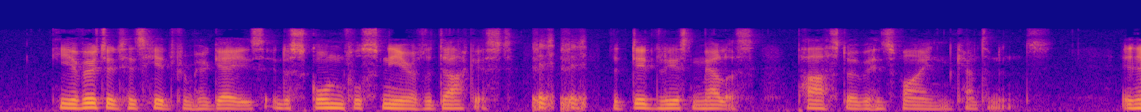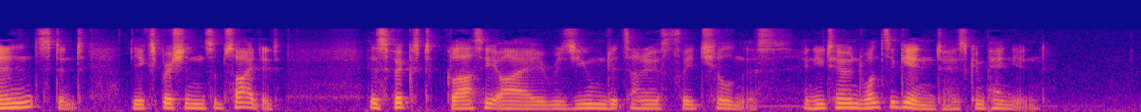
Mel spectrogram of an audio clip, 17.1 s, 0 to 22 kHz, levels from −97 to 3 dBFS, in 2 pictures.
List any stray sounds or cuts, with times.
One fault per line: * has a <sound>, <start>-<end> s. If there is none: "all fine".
* has a laugh, 4.0-4.4 s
